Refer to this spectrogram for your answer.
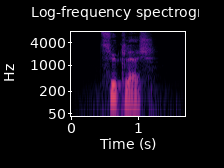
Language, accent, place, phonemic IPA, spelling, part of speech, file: German, Germany, Berlin, /ˈt͡syːklɪʃ/, zyklisch, adjective, De-zyklisch.ogg
- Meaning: cyclic (characterized by, or moving in cycles)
